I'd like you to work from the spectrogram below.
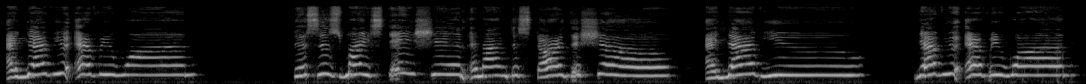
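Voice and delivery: high, slow, cutesy pet voice speaking as the cat; cat's voice. Pretend. Owner speaking as her cat to the viewers, in a high cutesy pet voice. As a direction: put words in the pet's mouth, sweet and slow.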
